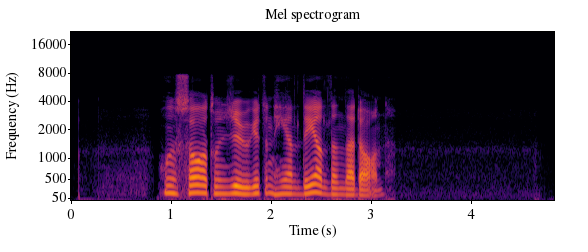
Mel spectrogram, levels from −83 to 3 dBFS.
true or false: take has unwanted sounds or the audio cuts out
false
